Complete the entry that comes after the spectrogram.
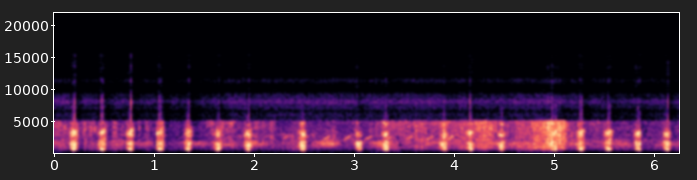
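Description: Kangaroo calling: a quick, even run of short calls, about three a second, with a louder, denser stretch about five seconds in.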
